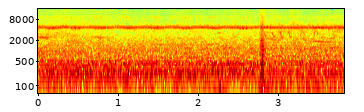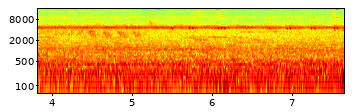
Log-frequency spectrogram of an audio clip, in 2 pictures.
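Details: Colony of bees in a transparent hive, seemingly queenless, building comb directly on the hive wall and wooden angles. A constant low-mid buzzing drone with a steady high whine and one brief sharp click.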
